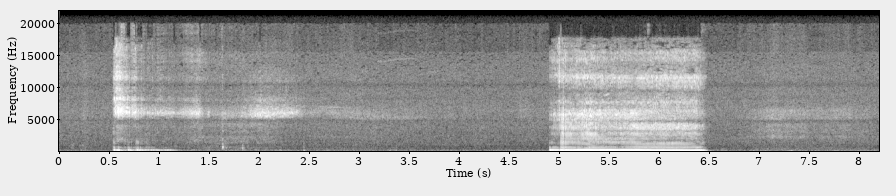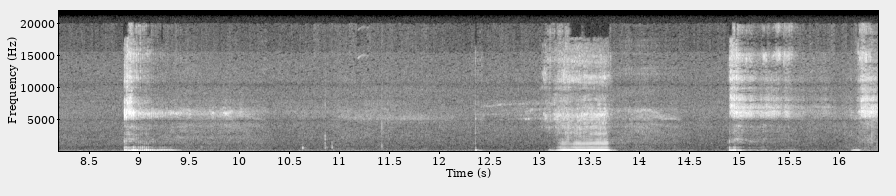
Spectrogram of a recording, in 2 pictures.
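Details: Fat dachshund, a sleeping dog, snoring: low rumbling snores repeat every few seconds, some long and drawn out, with quiet breathing between.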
